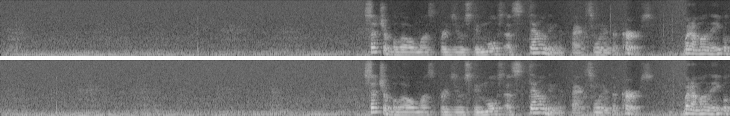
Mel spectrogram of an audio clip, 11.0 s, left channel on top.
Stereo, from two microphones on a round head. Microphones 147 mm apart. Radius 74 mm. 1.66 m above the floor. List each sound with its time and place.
5.5 s a man speaking: 45° right (ahead or behind), 1.7 m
